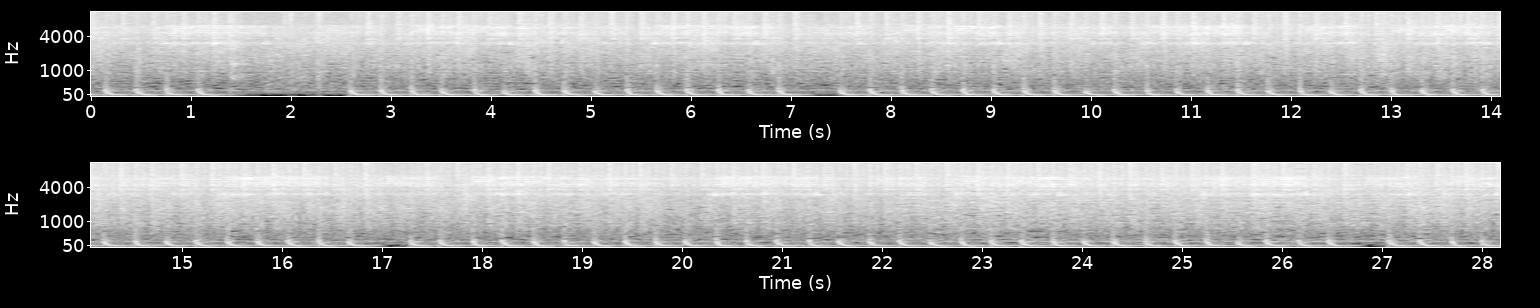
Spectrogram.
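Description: Hardcore gabber techno with a fast, steady kick drum beat under a constant high synth layer. The kick drops out for about a second near the start and briefly twice more.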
